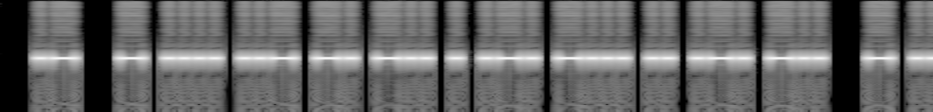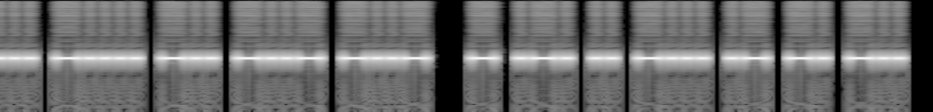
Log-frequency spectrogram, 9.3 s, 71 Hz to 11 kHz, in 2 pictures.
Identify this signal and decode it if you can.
Morse code, heard as a keyed tone, about 32 wpm, 800 Hz. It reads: A THUNDERBIRD TH6DXX TRIBAND
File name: QSOs / QSOs-mp3s / WD0BGP 1@30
